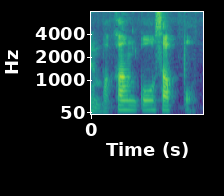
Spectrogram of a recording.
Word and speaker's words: 魔貫光殺砲: あ、これ魔漢光殺法って読むんだって、うんなんか中学かなんか小学校かの時に思って、なんかすっごいインパクトあったんですよね。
